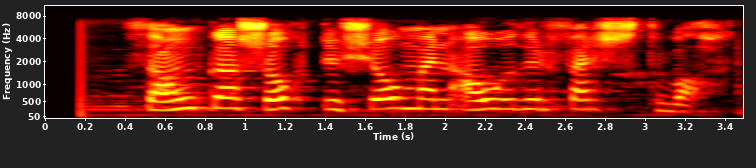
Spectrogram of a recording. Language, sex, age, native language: Icelandic, other, 12, Icelandic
